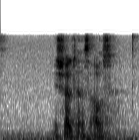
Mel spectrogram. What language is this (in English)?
German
